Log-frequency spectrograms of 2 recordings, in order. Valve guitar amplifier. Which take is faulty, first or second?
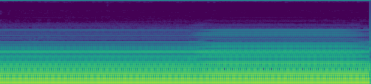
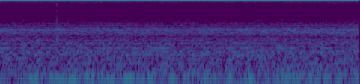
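second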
